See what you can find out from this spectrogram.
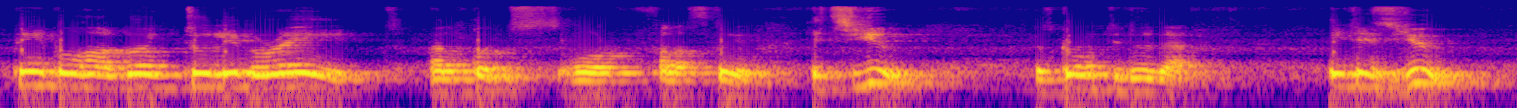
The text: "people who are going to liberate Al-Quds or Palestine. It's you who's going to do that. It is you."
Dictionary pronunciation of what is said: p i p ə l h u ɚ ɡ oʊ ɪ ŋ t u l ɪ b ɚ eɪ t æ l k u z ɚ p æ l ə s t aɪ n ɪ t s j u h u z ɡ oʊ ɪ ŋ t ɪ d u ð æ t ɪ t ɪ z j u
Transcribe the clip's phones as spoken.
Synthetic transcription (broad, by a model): p i p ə l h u ɚ ɡ oʊ ɪ ŋ t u l ɪ b ɚ eɪ t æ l k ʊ s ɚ f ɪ l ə s t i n ɪ t s j u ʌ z ɡ oʊ ɪ ŋ t ɪ d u ð æ t ɪ t ɪ z j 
